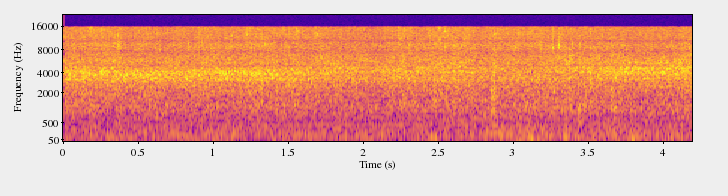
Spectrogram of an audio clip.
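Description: Wind buffeting the microphone and water rushing past the hull of a Sadler 290 sailing yacht under way in a gusty wind, a steady noise with a low rumble.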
